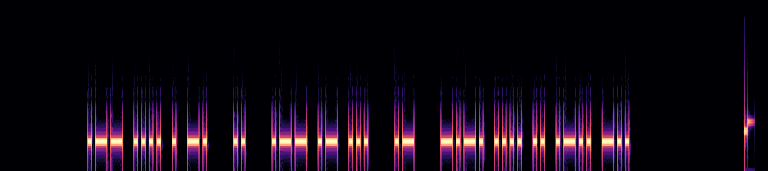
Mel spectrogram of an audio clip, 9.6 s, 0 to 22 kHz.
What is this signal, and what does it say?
Morse code, heard as a keyed tone, about 25 wpm, 700 Hz. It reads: WHEN I WAS A CHILD
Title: Sets of 5 Words Encore 25wpm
